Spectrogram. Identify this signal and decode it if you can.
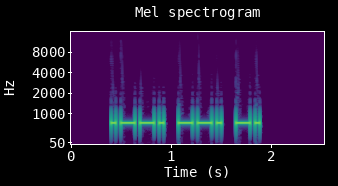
Morse code, heard as a keyed tone, about 25 wpm, 700 Hz. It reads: PGN
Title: USA Call Sign Postfixes - 3 Letters 25wpm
